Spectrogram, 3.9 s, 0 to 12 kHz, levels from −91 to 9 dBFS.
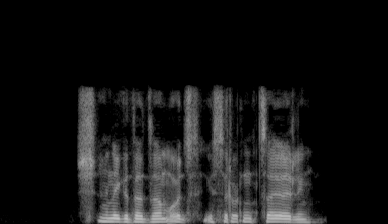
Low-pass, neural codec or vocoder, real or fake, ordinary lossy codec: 7.2 kHz; codec, 16 kHz, 8 kbps, FunCodec, trained on LibriTTS, 25 frames a second; fake; MP3, 64 kbps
